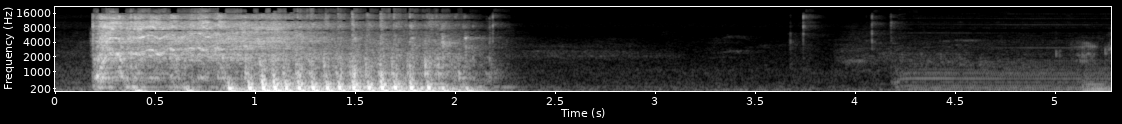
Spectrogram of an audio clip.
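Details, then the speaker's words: 2010 Husqvarna TE250 after replacing starter worm and wing gears to cure sluggish electric starting: starter spins the engine briskly and evenly for about two seconds, no grinding or slipping; problem fixed. "okay so this is the sound of the starter with the new worm and wing gear in a lot"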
